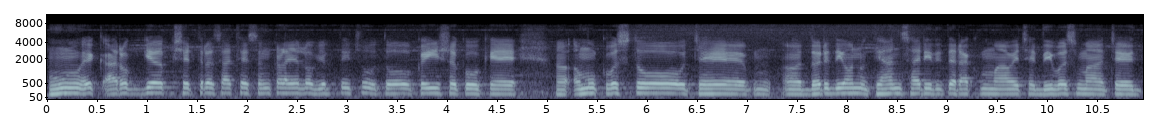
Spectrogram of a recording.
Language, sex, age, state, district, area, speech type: Gujarati, male, 18-30, Gujarat, Surat, urban, spontaneous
